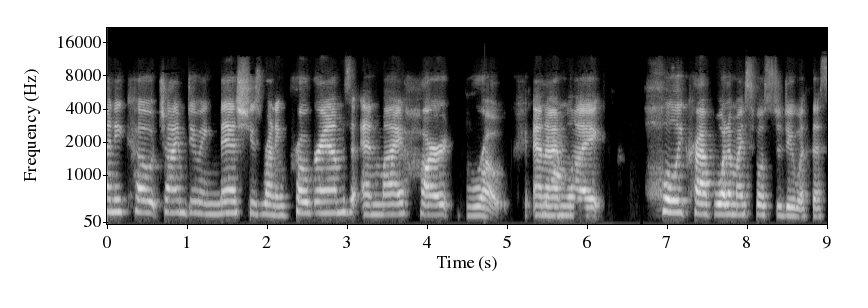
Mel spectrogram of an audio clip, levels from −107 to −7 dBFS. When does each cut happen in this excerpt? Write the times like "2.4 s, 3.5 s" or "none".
none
